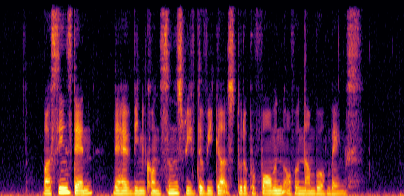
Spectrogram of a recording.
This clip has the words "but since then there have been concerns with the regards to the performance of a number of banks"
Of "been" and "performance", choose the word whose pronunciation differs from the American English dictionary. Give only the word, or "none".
performance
